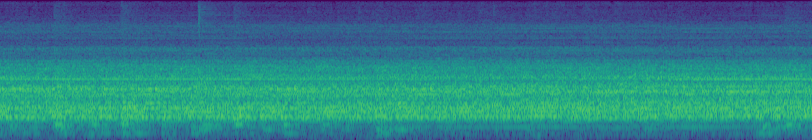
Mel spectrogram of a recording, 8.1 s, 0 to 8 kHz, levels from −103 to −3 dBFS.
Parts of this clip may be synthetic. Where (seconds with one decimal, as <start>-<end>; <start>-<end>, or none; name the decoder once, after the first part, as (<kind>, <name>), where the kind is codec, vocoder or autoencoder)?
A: 5.8-6.7 (vocoder, Vocos)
